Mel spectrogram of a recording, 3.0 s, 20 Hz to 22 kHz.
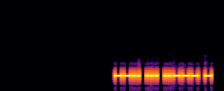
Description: Morse code, heard as a keyed tone, about 40 wpm, 700 Hz. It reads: ZS2T
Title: DXCC-100 Call Signs - 4 Characters - Repeated 3x - 40wpm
